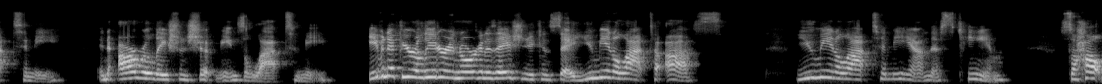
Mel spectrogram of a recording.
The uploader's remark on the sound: Audio is from our webinar.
